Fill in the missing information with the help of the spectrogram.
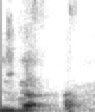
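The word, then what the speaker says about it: باء: C'est le B en français, tout simplement. Je répète, la lettre bas en arabe, c'est le B en français. Aucune différence de prononciation. Normalement, vous savez tous la prononcer. bah, ألف bah.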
